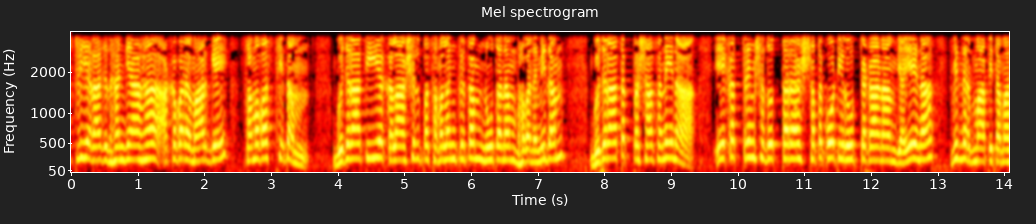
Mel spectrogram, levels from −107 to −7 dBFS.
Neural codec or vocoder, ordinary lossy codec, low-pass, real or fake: none; none; 3.6 kHz; real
